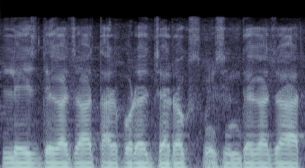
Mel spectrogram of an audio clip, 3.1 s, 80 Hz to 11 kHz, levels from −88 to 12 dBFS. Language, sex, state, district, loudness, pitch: Chakma, male, Tripura, Dhalai, -14 LUFS, 90 Hz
